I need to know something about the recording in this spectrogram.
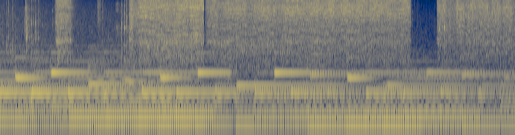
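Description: Aerosol spray paint can spraying: a short hiss about a second in, then one long spray of about three and a half seconds, and another starting near the end, over background music.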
